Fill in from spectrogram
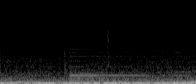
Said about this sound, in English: So, after driving slowly into the garage, he stops his car, switches off the engine, and pushes open the door.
